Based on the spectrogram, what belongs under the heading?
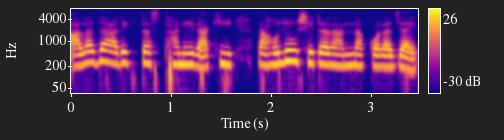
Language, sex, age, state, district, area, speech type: Bengali, female, 60+, West Bengal, Purba Medinipur, rural, spontaneous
